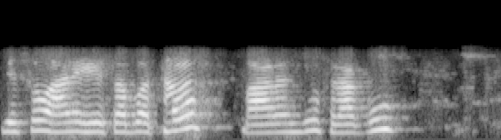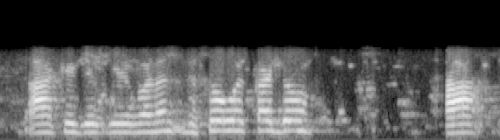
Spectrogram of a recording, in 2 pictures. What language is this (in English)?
Sindhi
